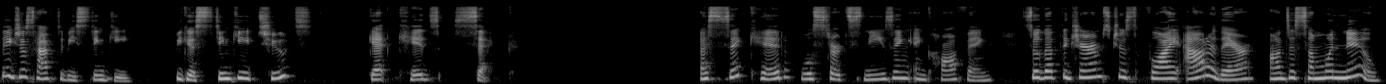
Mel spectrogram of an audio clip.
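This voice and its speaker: This high-pitched female reader brings a children's story to life, speaking expressively and carefully while leaning into dramatic stresses.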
